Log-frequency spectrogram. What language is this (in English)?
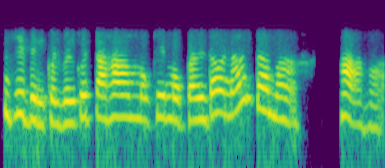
Sindhi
